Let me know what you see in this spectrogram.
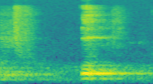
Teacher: এবার এ উচ্চারণ করলে এর মতো পুরো হয় না, কিন্তু অর্ধেকটা হয়, এ পুরো প্রসারিত হচ্ছে না, কিন্তু অর্ধেকটা হচ্ছে, এই জন্য একে বলা হয় অর্ধ প্রসারিত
